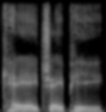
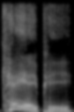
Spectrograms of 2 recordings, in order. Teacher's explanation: Say it with a high tone and it means to weep. But then you have kap said with a low tone and suddenly it means to be full.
